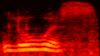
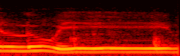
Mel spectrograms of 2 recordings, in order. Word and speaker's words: Louis: horse in saint louis excuse me mr costello but it's pronouncing louis that's funny now you take that their new song meet me in saint louis louie meet me oh that's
